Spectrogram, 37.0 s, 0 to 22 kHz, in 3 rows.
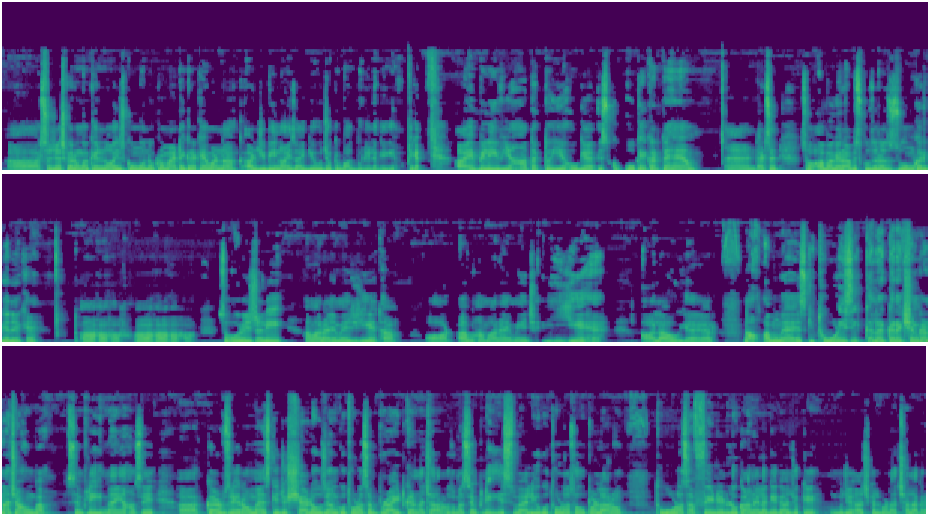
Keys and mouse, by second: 2.4 click, 8.0 click, 11.0 click, 11.6 ctrl+1, 12.2 space, 12.4 click, 12.8 space, 14.5 click, 15.6 space, 15.8 click, 16.2 space, 16.3 space, 18.2 click, 19.2 space, 19.5 click, 19.7 space, 21.4 click, 21.5 space.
